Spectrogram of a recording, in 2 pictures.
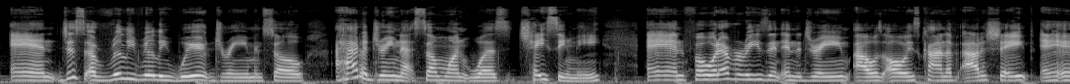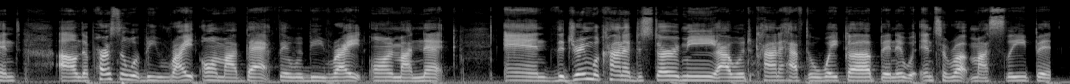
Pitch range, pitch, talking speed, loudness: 165-195 Hz, 180 Hz, 205 wpm, -16 LUFS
